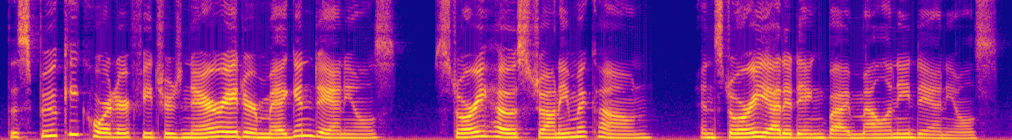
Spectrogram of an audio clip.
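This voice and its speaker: A woman reading a scripted spooky short story as narrator, in a dramatic, deliberate way. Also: a little high, a little hiss or hum. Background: music bed.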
